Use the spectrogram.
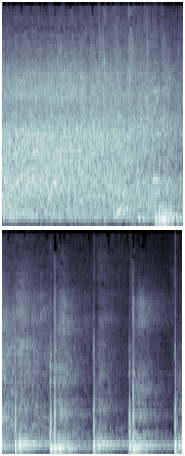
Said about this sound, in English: Ahoy there, lad. That's a clever dolphin you got there. He's making the sound of a man with a wooden leg.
